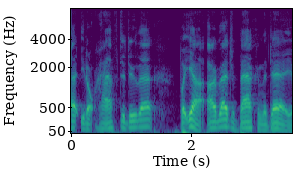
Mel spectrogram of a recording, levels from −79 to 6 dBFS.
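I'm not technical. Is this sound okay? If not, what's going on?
Yes, nothing is wrong with it; it simply went through an ordinary call connection using the G.722 codec, which passes nothing above 8 kHz.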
